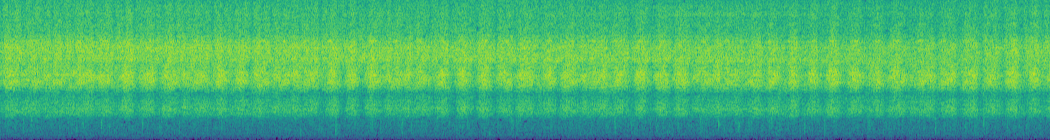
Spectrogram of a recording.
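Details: Cicadas in a dense, unbroken chorus: a shrill, high-pitched hiss-like buzz that never pauses, with a fast, slightly uneven throbbing pulse running through it. No other creatures or background sounds stand out.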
